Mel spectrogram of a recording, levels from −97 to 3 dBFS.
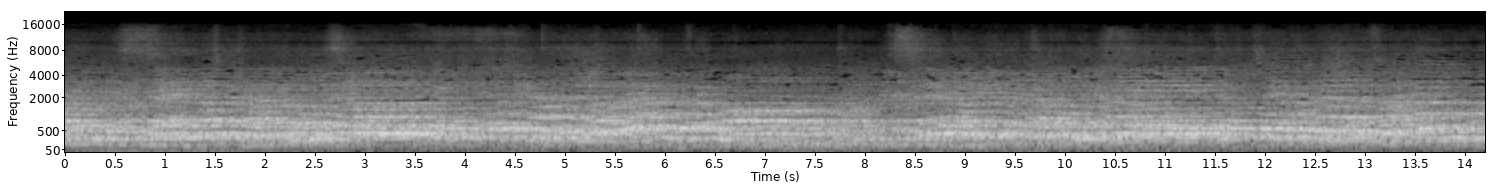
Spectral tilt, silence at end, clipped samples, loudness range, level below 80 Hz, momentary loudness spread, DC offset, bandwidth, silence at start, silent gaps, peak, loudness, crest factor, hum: -6 dB/octave; 0 s; under 0.1%; 2 LU; -54 dBFS; 4 LU; under 0.1%; 14 kHz; 0 s; none; -6 dBFS; -18 LUFS; 12 dB; none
